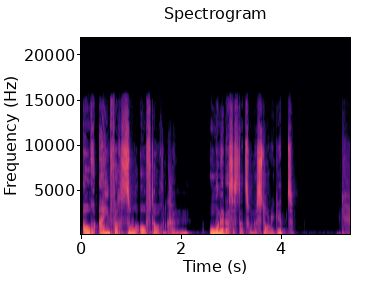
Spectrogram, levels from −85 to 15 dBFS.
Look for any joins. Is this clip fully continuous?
yes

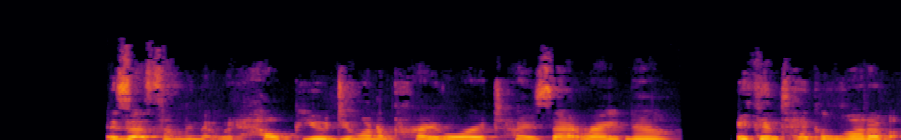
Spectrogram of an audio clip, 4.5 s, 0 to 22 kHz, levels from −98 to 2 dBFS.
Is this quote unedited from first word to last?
yes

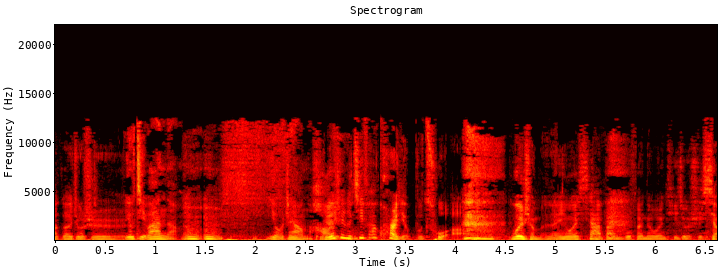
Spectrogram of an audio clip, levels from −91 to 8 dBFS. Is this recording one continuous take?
no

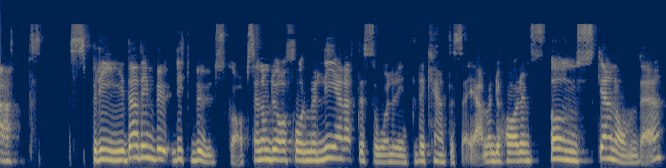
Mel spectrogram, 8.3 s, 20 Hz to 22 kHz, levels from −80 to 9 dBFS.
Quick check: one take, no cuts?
no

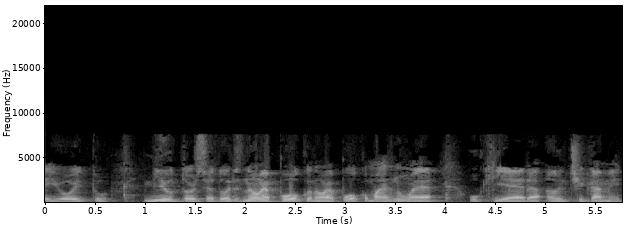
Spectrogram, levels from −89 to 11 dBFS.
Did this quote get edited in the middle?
no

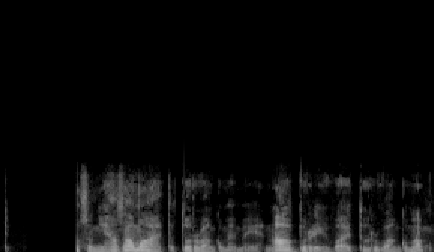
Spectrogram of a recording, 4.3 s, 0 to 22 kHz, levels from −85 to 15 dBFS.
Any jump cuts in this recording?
no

